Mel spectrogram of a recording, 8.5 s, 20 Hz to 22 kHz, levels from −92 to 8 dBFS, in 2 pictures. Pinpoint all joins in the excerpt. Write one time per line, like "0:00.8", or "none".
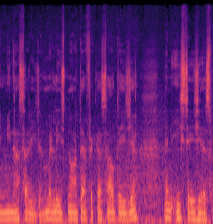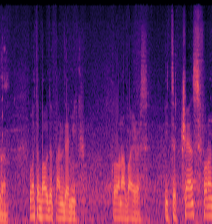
0:04.7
